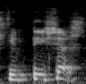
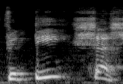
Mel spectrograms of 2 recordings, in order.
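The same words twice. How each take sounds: First: Said in the usual way. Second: Fictitious very slowly broken as "fik-tee ... shas"; syllable by syllable. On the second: Shown as a demonstration. Teacher sounding out an example word, fictitious in slow separated parts. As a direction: stretch out fictitious, pausing before the final "shas". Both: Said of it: "तो इस प्रकार से शस".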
